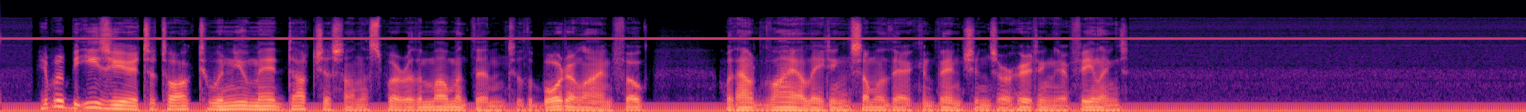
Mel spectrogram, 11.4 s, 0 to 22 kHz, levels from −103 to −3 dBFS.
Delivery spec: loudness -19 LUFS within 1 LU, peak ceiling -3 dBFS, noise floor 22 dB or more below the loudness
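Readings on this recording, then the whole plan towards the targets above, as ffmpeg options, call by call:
hum 60 Hz; harmonics up to 300 Hz; hum level -34 dBFS; steady tone 5300 Hz; tone level -43 dBFS; loudness -28.0 LUFS; peak -9.5 dBFS; loudness target -19.0 LUFS
-> -af "bandreject=f=60:t=h:w=4,bandreject=f=120:t=h:w=4,bandreject=f=180:t=h:w=4,bandreject=f=240:t=h:w=4,bandreject=f=300:t=h:w=4"
-af "bandreject=f=5.3k:w=30"
-af "volume=9dB,alimiter=limit=-3dB:level=0:latency=1"

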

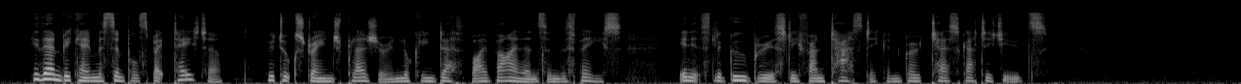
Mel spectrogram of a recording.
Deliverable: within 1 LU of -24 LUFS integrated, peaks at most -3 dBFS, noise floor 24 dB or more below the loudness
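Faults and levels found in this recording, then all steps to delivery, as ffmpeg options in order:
loudness -32.0 LUFS; peak -10.0 dBFS; loudness target -24.0 LUFS
-> -af "volume=8dB,alimiter=limit=-3dB:level=0:latency=1"

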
